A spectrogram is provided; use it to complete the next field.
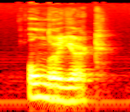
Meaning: a women's undergarment worn under a dress; a slip, a petticoat
- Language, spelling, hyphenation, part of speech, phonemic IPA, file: Dutch, onderjurk, on‧der‧jurk, noun, /ˈɔn.dərˌjʏrk/, Nl-onderjurk.ogg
